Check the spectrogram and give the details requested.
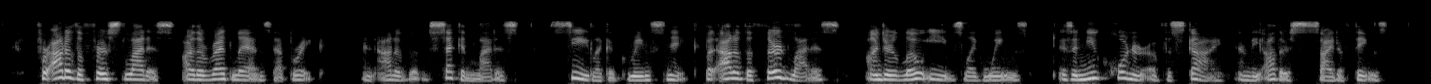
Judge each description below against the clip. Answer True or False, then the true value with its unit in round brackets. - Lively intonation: False (3.7 semitones)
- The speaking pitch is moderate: False (225 Hz)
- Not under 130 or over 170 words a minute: False (195 wpm)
